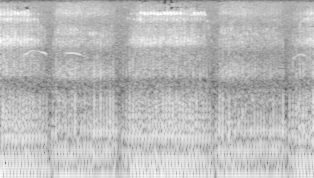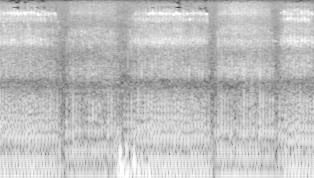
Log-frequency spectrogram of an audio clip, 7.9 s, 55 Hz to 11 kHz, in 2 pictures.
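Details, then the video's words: Purring domestic cat, a friend's pet. A continuous low rumble pulses with breathing, about one louder hissy phase per second, then quieter gaps. Faint thin whistly traces show early on. "고양이 골골송 ASMR 1시간(고양이 그르릉 소리) - Cat purring ASMR"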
